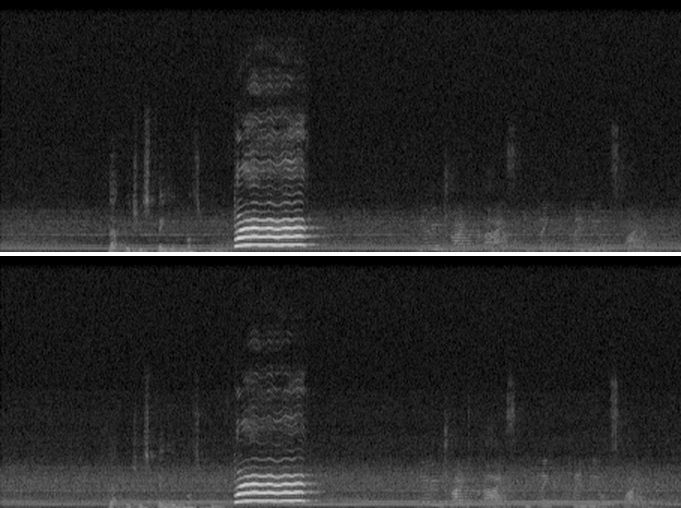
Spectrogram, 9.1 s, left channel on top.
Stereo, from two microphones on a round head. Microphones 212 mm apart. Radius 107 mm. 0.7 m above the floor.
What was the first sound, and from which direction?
A man speaking, 20° left (ahead or behind).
